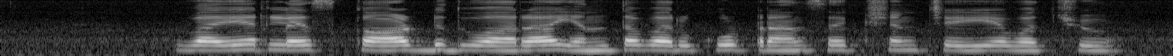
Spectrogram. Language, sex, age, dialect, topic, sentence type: Telugu, female, 31-35, Utterandhra, banking, question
